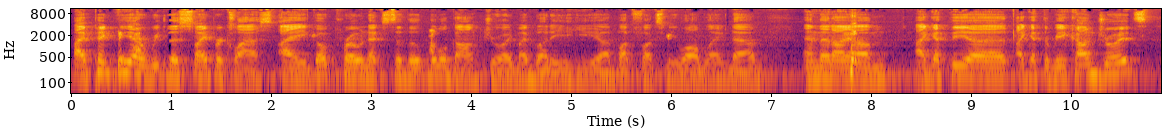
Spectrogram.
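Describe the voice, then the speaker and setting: A man's voice: medium pitch, fairly even intonation, normal speed, background noise. A young man in casual gaming chat, rambling with many fillers and restarts. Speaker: podcast host.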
